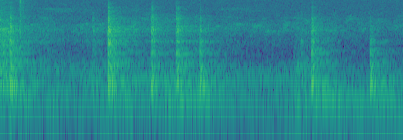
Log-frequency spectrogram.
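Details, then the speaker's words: Used gooseneck equipment trailer, wheel spun by hand during bearing check: light irregular scrape and tick; owner thinks not a bearing but a rock or debris in the brake drum. "that doesn't sound like a bearing to me what that sounds to me is a rock got into the brake drum or something like that that's what it sounds like"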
